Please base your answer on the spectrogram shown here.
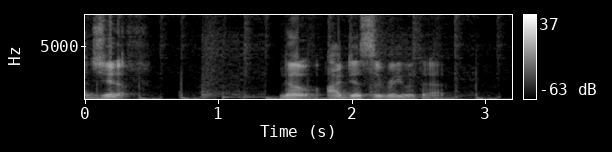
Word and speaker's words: GIF: I've always called this a GIF. So with a hard G would make it a GIF.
